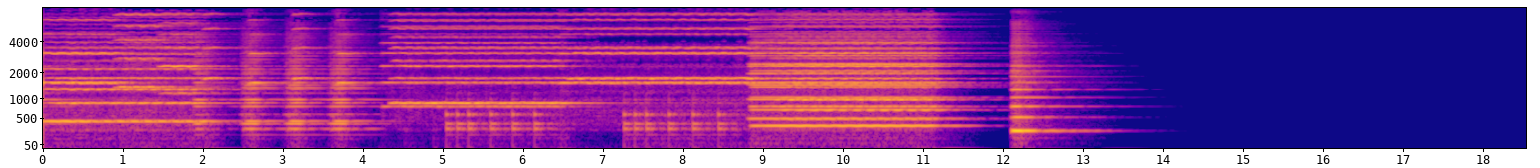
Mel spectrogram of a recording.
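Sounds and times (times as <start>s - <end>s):
violin solo: 0.0s - 13.4s.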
